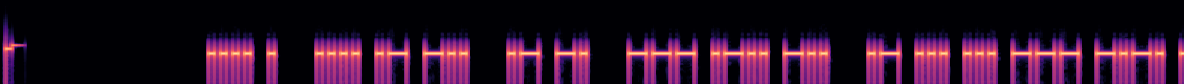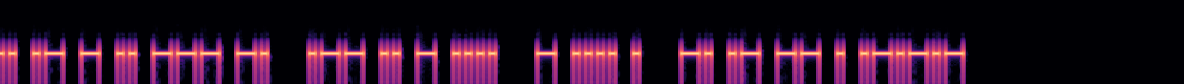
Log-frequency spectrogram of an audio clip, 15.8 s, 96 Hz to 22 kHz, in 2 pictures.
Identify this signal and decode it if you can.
Morse code, heard as a keyed tone, about 30 wpm, 700 Hz. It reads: HE HAD AN OLD ASSOCIATION WITH THE NAME.
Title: Sentences from Top 1100 Words 30wpm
